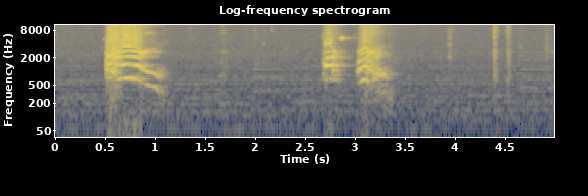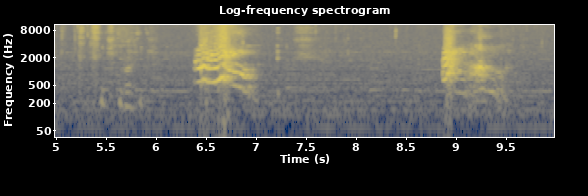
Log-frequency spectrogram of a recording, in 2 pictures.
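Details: A young Alaskan Malamute of about nine or ten weeks, play fighting in Calgary, Canada, 2012, lets out bursts of shrill, descending barking growls, some doubled, separated by pauses, with faint background sounds between.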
